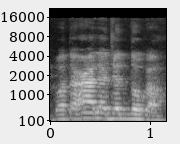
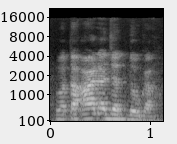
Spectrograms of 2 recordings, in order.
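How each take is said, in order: The two takes are said the same way.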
